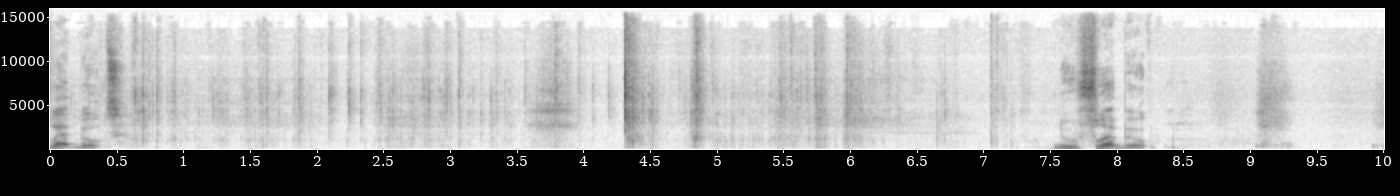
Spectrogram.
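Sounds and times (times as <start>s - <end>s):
wrapping crinkling and tearing: 0.0s - 7.4s.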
